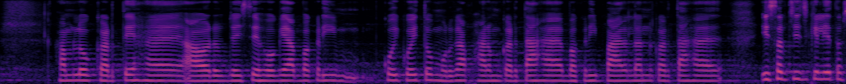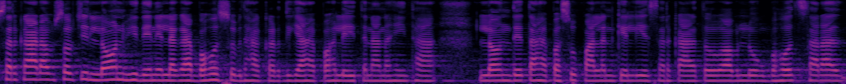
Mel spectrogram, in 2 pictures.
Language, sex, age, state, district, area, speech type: Hindi, female, 18-30, Bihar, Samastipur, rural, spontaneous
